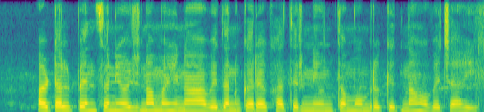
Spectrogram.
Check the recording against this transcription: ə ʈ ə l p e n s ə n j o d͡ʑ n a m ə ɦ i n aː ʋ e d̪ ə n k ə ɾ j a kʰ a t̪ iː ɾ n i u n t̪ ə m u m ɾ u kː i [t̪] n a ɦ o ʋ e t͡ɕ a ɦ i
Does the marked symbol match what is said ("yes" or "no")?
yes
